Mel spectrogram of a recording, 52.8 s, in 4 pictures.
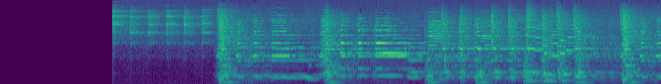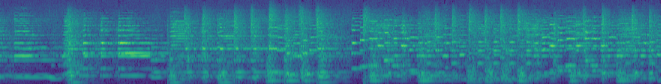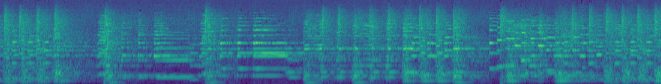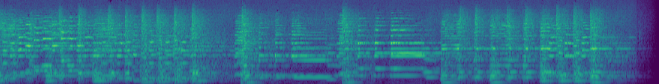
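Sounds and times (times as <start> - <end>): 
Tyrolean orchestra playing German dance: 4.3 - 52.4.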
